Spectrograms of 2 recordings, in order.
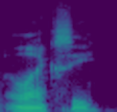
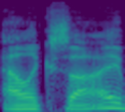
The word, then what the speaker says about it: Alexi: So, I said Alexai, but is it al Alexi? I go by Alexi.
